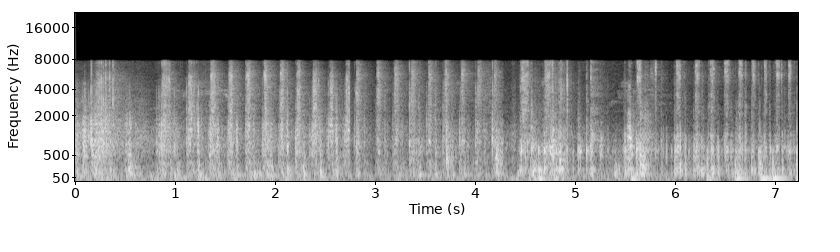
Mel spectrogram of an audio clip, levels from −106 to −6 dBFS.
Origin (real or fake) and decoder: real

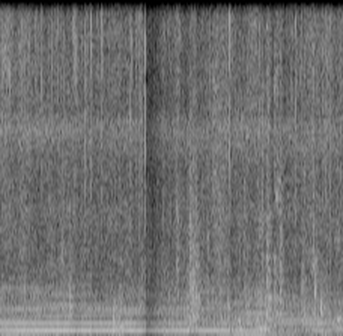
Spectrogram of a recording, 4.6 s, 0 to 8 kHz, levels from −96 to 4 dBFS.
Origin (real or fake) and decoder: real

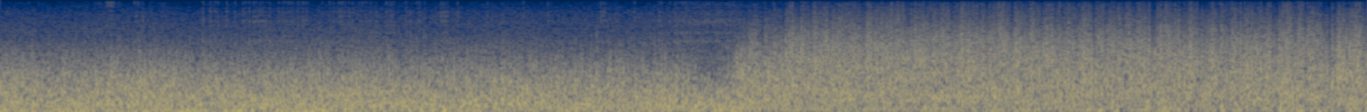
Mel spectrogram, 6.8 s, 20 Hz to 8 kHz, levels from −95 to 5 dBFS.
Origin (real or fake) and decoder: real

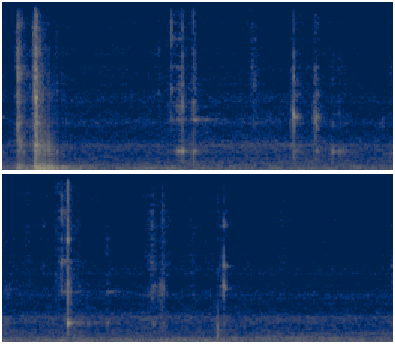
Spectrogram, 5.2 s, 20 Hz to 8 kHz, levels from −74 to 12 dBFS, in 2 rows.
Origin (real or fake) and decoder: fake, vocoder, Vocos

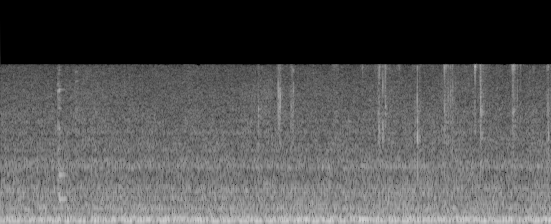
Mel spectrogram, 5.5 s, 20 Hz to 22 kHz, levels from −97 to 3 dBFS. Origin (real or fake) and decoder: real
